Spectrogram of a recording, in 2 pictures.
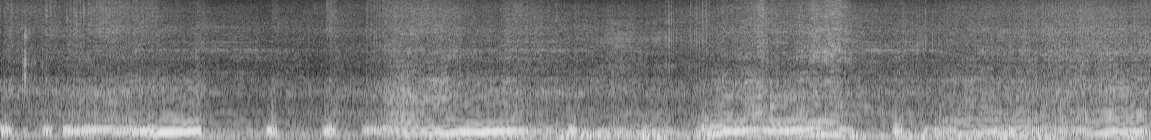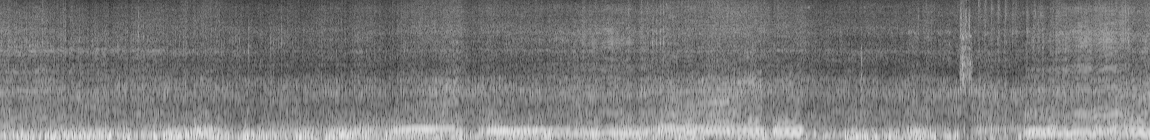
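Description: Enduro dirt bike engine revving up and down over and over as the bike is ridden along a rough dirt trail.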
